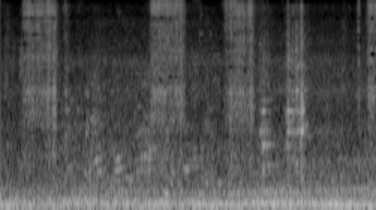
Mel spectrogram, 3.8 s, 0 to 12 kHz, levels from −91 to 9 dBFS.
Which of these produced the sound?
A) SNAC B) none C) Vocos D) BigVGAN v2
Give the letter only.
B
